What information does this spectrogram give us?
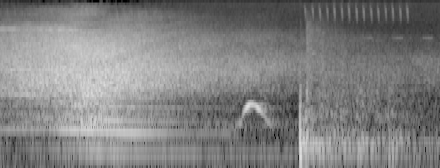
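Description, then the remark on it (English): A pickup truck, loaded with explosives and with a brick on its pedal, roars and accelerates, its engine swelling loudly before fading away, followed by a brief sharp knock and quieter background noise. “So we grabbed a pickup truck and sucked two dead zombies in it.”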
